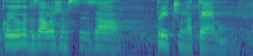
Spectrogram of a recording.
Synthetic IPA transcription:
kojiuʋekzalˠaʒemseza | pɾiːt͡ʃunat̪eːmu

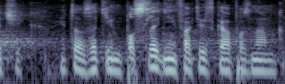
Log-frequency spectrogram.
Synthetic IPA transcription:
t͡ʃik | jɛt̪ɔzaciːmpɔslɛd̪ɲiːfak̚t̪ɪt͡skaːpɔznaːmka

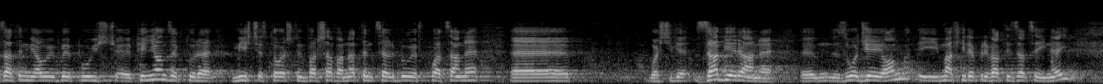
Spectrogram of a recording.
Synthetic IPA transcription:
zat̪ɛmːʲjawɘbɘpujɕt͡ɕpʲjeɲɔnzɛkt̪uɾɛvmʲjeɕt͡ɕɛspɔwɛt͡ʂnɘmvaɾʂavanat̪ɛnt̪sɛlbɘwɘfpwat̪sanɛ | vwaɕt͡ɕivʲjɛzabʲjɛɾanɛ | zwɔd͡ʑejɔmimafʲiɾɛpɾɘvat̪ɘzat̪sɘjnɛj

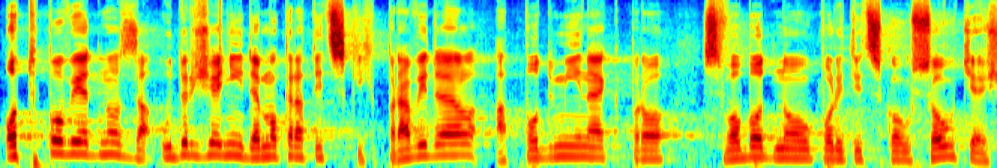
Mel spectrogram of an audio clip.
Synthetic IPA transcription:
ʔot̪po̞vjɛdnost̪zaʔudr̩ʒɛɲiːdɛmo̞kɾat̪ɪt͡skiːxpɾʔavɪdɛlʔapo̞dmiːnɛkpɾo̞svo̞bo̞dno̞wpo̞lɪt̪ɪt͡sko̞wso̞wcɛʃ

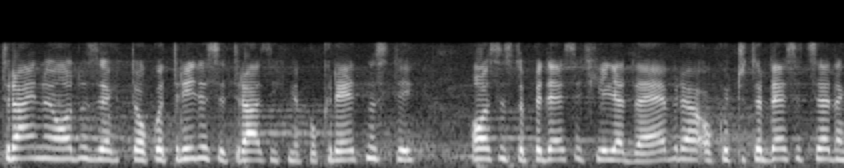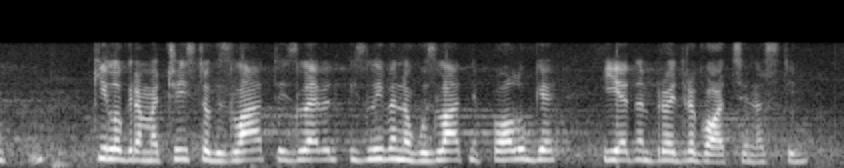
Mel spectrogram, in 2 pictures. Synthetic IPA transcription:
t̪ɾaːjnojeo̞d̪uzet̪ooko̞t̪ɾiːd̪ese̞t̪ɾaːznixne̞po̞kɾeːt̪nost̪i | o̞samst̪o̞pe̞d̪eset̪xiʎad̪aeʋɾaʔo̞kot͡ʃet̪əɾd̪eset̪sed̪am | kilo̞ɡɾamat͡ʂist̪o̞ɡzlˠaːt̪aizliːʋano̞ɡuzlˠaːt̪ne̞po̞lˠuɡe̞ | ijɛd̪anbɾo̞ːjd̪ɾaɡo̞t̪se̞no̞st̪i

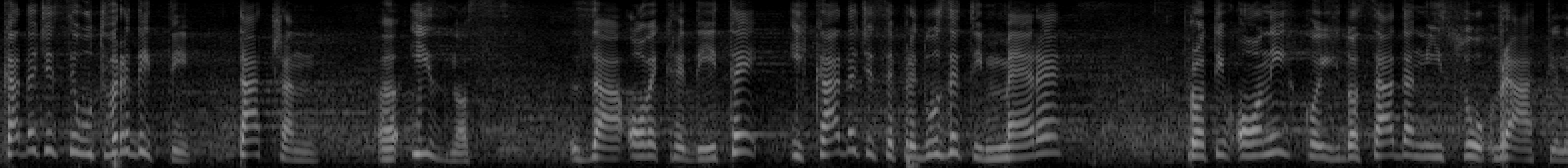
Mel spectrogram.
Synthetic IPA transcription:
kad̪at͡ɕe̞se̞ut̪ʋr̩d̪it̪i | t̪at͡ʃan | izno̞s | zaʔo̞ʋe̞kɾe̞d̪iːt̪e̞ | ikad̪at͡ɕe̞se̞pɾe̞d̪uze̞t̪ime̞ɾe̞ | pɾo̞t̪iʋʔo̞nixko̞jixd̪o̞sad̪aniːsuʋɾaːt̪ili

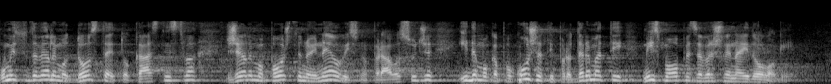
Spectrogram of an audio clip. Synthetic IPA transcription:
umjest̪od̪aʋe̞limo̞d̪o̞st̪ajet̪o̞kast̪ninst̪ʋa | ʒe̞limo̞po̞ʃt̪e̞no̞ine̞oʋisno̞pɾʔa̰ʋo̞suːd͡ʑe̞id̪emo̞ɡapo̞kuʃat̪ipɾo̞d̪r̩mat̪imiːsmoo̞pet̪zaʋr̩ʃilinaid̪eolˠo̞̰ɡḭjḭ

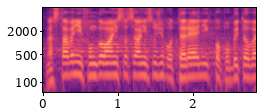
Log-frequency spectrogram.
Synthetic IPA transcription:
nast̪avɛɲiːfuŋɡovaːɲiːsot͡sɪaːlɲiːxsluʒɛpʔo̞t̪ɛɾɛːɲiːxpo̞po̞bɪt̪ovɛː

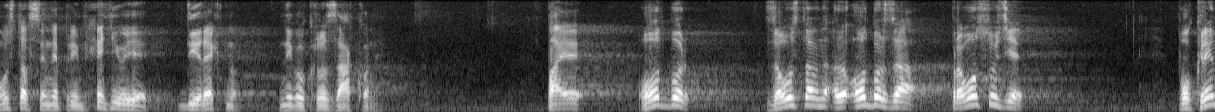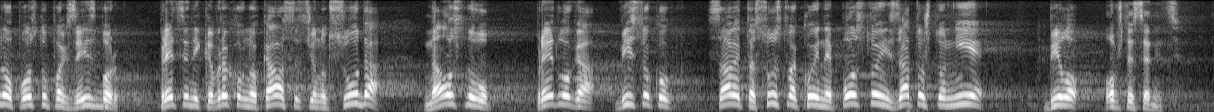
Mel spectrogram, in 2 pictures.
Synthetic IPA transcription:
uːst̪aʋse̞nepɾimjeɲuje̞d̪iɾekt̪no̞̰neɡo̞kɾo̞zːa̰ːko̞̰nḛ | paje̞ | o̞d̪boɾ | zaust̪ao̞d̪bo̞ɾzapɾaʋo̞suːd͡ʑe̞ | po̞kɾe̞ːnuo̞po̞st̪upakzaizbo̞ɾpɾe̞ːt̪se̞d̪nikaʋr̩xo̞ʋno̞ɡkaosat̪sio̞no̞ɡsuːd̪anao̞sno̞ʋu | pɾe̞ːd̪lˠo̞ɡaʋiso̞ko̞ɡ | saːʋe̞t̪asuːd̪st̪ʋako̞jine̞po̞st̪o̞jizat̪o̞ʃt̪o̞nije̞ | biːlˠo̞o̞pʃt̪e̞se̞d̪nḭt̪se̥

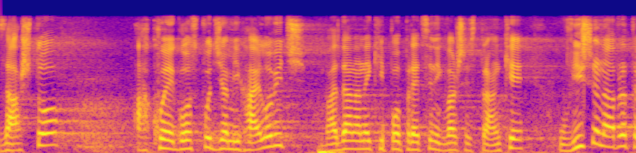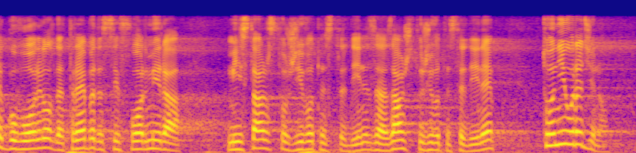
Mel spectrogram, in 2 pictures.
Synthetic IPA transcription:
zaʃt̪o̞ | akʰoje̞ɡo̞spo̞d͡ʑamixajlˠo̞ʋit͡ɕbad̪ananekipot̪̚pɾet̪sed̪nikʋaʃest̪ɾaŋke̞ | uʋiʃe̞naːʋɾat̪aɡo̞ʋo̞ɾilˠad̪at̪ɾebad̪ase̞fo̞ɾmiɾa | minist̪aɾst̪ʋo̞ʒiʋo̞t̪ne̞sɾed̪inezazaːʃt̪i̥t̪uʒiʋo̞t̪ne̞sɾed̪ine̞ | t̪o̞nije̞uɾad͡ʑe̞no

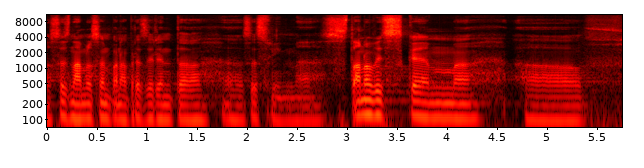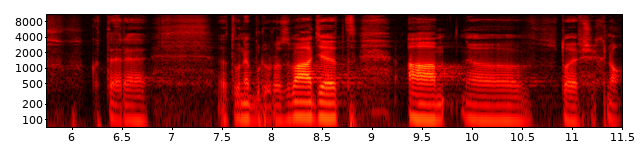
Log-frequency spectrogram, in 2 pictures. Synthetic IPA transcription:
sɛznaːmɪlsɛmpanapɾɛzɪdɛnt̪asɛsviːmst̪a̰no̞vɪskɛm | kt̪ɛɾɛː | t̪unɛbuduɾozvaːɟɛt̪ʔa | t̪ojɛfʃɛxno̞

